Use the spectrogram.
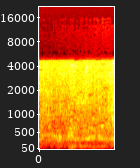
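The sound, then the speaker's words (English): Piping hot water runs steadily from a faucet in a continuous, even hiss and splash, moderately loud, with no break for the whole moment; the pipes do not knock. “Well, then let's try that faucet again.”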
